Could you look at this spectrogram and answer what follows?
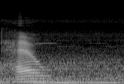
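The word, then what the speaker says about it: Hayle: yes it's called hell is that how you even pronounce it hell i suppose it probably is i can't think of any other way you pronounce it it's h-a-y-l-e i would say still must be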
